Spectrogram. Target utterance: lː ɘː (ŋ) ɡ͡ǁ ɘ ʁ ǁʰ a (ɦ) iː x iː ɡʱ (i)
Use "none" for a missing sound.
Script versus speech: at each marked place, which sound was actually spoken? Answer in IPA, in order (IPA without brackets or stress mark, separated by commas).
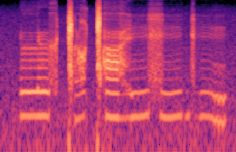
x, ɦ, iː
